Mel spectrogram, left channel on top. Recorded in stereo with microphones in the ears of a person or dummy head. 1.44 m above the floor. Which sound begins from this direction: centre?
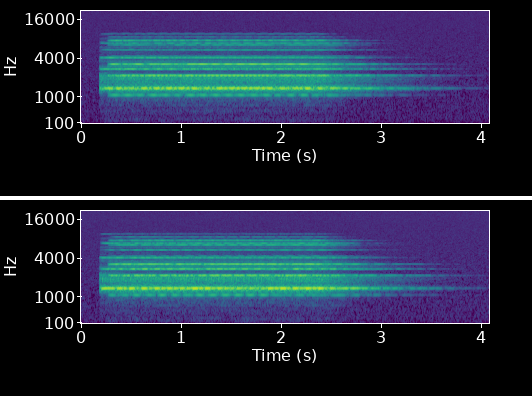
A phone ringing, at 0.2 s.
